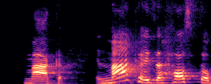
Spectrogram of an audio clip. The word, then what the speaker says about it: maca: Mas muito cuidado com isso. M-A-C-A, just like this. Maca. Not maçã. Maca.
